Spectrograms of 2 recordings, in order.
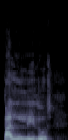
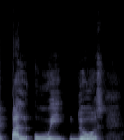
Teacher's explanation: Entonces, pallidus, esto en principio procede de palvidus, pero vemos que como es L wow, pues entonces se asimila y por tanto se convierte básicamente en una L geminada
